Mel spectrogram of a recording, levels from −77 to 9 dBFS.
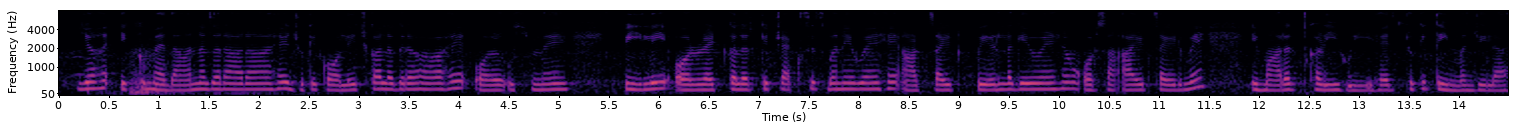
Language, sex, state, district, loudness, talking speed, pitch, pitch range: Hindi, female, Jharkhand, Jamtara, -36 LUFS, 180 wpm, 205 Hz, 190-215 Hz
